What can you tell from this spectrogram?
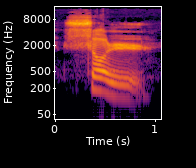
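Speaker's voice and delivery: "sol" in one long, emphatic beat, falling; una sola sílaba. Shown as a demonstration. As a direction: say "sol" as a single drawn-out syllable. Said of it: "un solo tiempo de pronunciación". ("sol" en un solo golpe de voz alargado)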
